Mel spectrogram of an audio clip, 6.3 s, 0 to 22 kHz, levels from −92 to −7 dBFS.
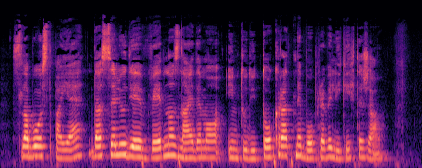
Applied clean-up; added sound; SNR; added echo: none; none; none; none.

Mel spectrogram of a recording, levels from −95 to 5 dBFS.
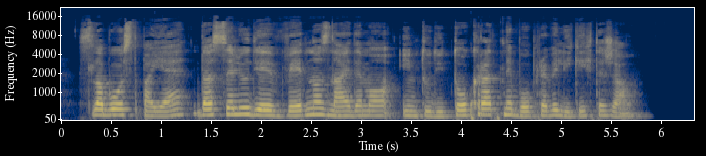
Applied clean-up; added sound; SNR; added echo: neural mask model Resemble Enhance denoiser.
